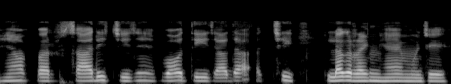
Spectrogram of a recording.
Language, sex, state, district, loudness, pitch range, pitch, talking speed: Hindi, female, Bihar, East Champaran, -22 LUFS, 160-175 Hz, 170 Hz, 170 wpm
